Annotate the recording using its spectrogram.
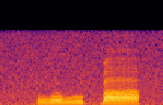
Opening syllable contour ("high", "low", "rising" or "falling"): low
